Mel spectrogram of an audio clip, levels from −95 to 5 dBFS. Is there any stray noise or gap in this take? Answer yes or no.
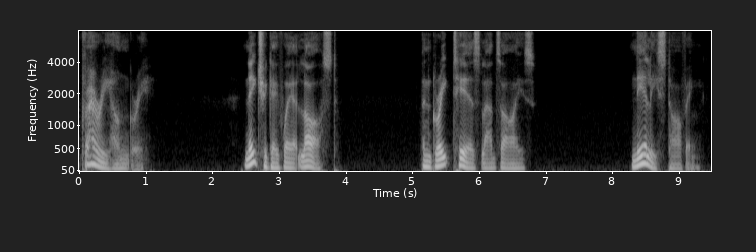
no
